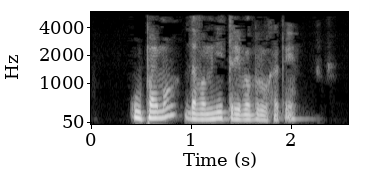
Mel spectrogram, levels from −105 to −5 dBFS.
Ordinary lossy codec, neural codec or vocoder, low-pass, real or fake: MP3, 24 kbps; codec, 16 kHz, 8 kbps, FreqCodec, smaller model; 5.4 kHz; fake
